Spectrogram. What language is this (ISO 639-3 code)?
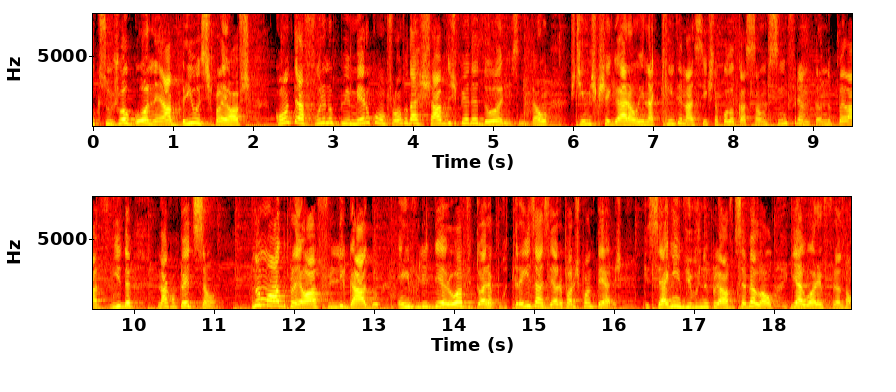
por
